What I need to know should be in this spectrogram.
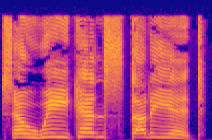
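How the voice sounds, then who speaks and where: A woman's voice: high voice, fairly even intonation, slow pace, no room sound, pitched above the performer's own voice. A woman voicing an authoritative male professor in a children's storybook, calling out eager orders. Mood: commanding, eager.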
